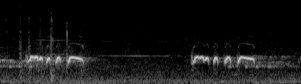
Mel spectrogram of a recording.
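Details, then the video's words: Local zebra dove, an active singer with a big 'kung' voice, recorded to prompt other doves: two short phrases of four quick, clipped coo notes each, about one and a half seconds apart, over faint hiss. "Perkutut Lokal Gacor Suara Kung Besar Pancingan Burung Perkutut Agar Bunyi"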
